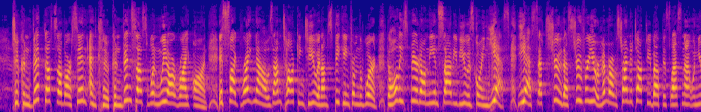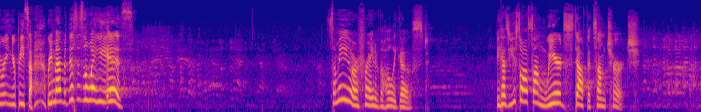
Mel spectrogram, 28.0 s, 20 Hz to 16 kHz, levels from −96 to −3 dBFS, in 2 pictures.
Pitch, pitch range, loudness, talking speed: 320 Hz, 275-375 Hz, -21 LUFS, 195 wpm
